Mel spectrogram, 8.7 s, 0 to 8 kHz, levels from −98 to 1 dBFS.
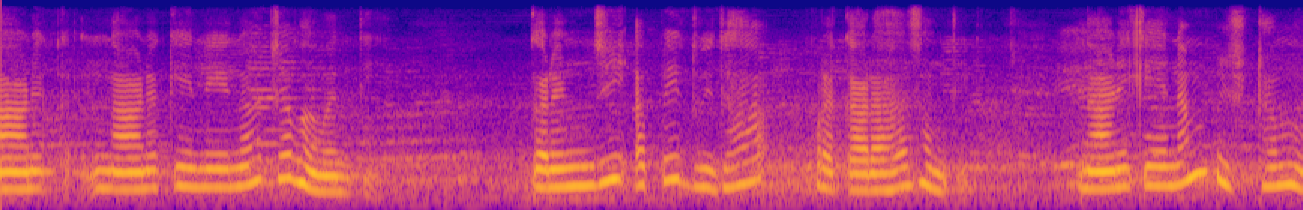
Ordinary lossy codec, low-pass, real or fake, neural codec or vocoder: none; 7.2 kHz; real; none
